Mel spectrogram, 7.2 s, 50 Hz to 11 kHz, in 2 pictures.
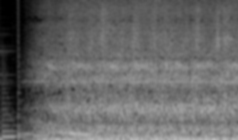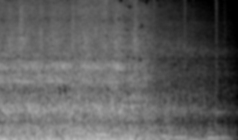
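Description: LNER Class 801 Azuma electric train passing at speed, a loud steady rush of wheel and air noise. It builds about half a second in and fades over the last second or so as the last carriage goes by.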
